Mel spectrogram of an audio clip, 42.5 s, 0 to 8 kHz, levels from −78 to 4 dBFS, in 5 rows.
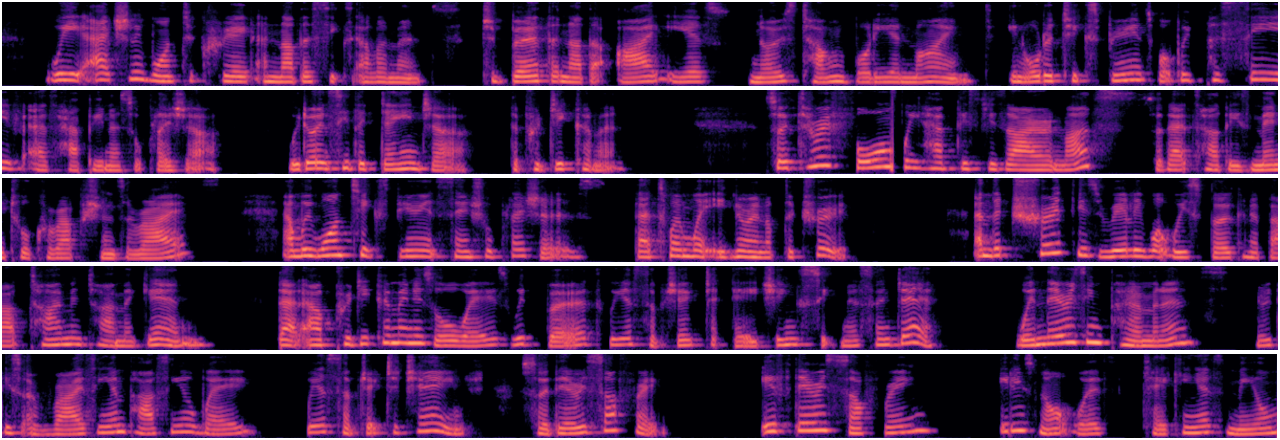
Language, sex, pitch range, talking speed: English, female, 175-225 Hz, 175 wpm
